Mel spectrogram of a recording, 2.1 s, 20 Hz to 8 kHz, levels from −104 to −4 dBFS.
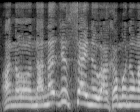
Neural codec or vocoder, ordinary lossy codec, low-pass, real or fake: none; none; 7.2 kHz; real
